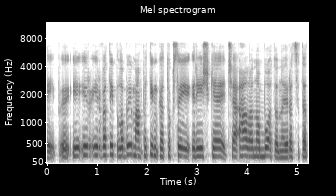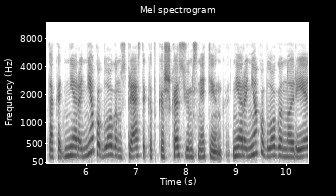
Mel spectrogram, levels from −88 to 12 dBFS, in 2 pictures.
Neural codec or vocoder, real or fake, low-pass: none; real; 7.2 kHz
